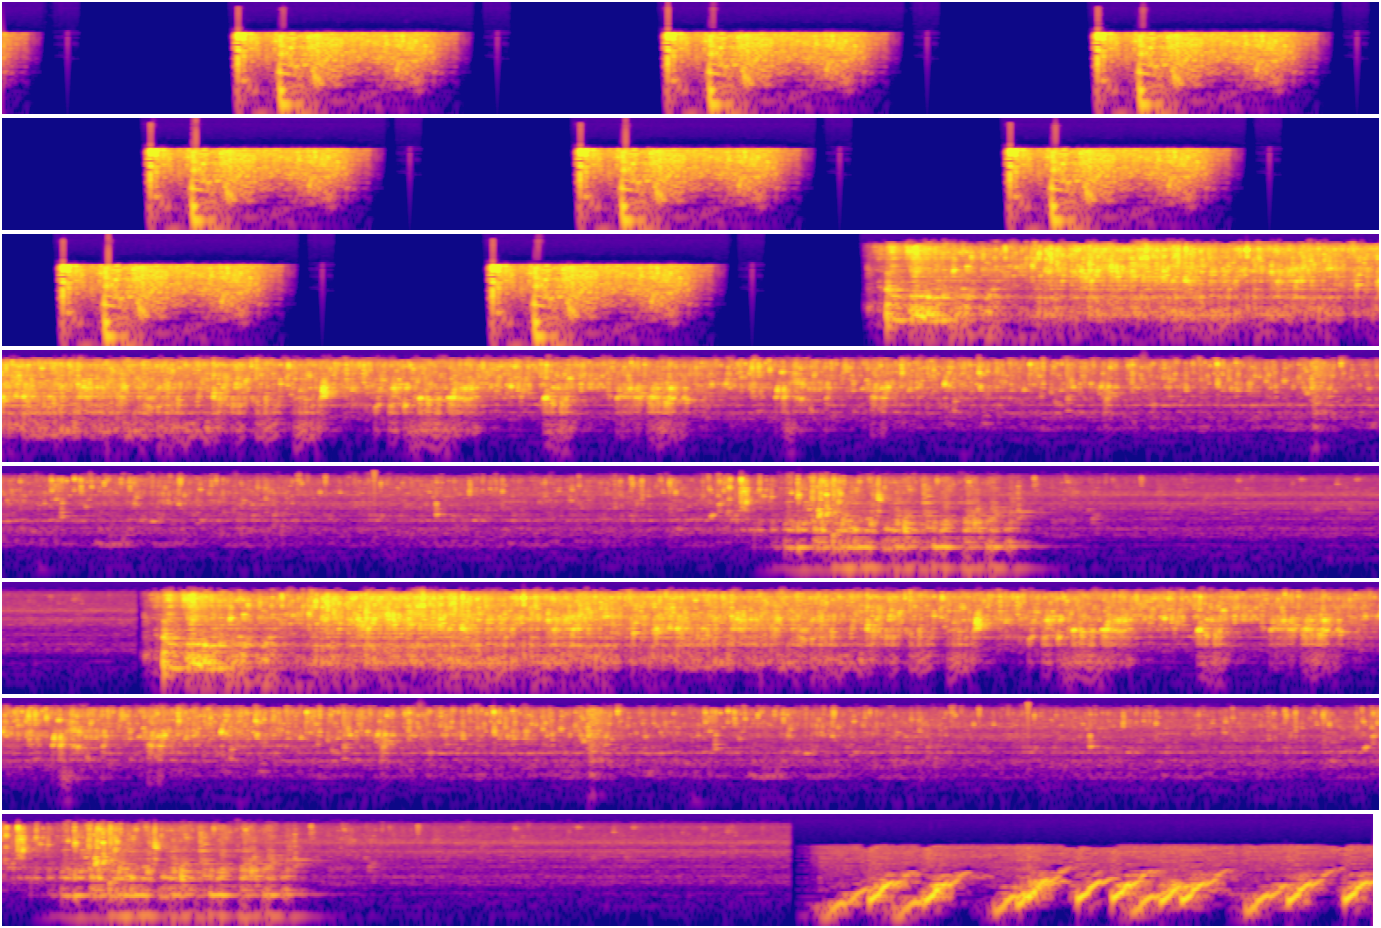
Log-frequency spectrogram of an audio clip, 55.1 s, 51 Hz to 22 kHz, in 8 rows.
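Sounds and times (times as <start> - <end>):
toilet flushing: 18.1 - 52.2
brief low hum: 52.2 - 55.0.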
